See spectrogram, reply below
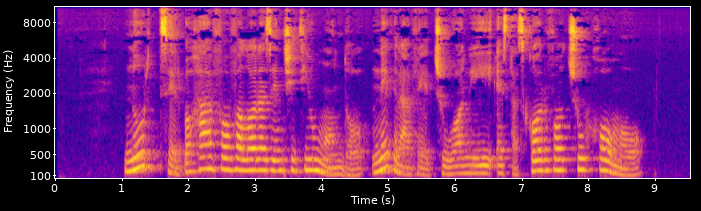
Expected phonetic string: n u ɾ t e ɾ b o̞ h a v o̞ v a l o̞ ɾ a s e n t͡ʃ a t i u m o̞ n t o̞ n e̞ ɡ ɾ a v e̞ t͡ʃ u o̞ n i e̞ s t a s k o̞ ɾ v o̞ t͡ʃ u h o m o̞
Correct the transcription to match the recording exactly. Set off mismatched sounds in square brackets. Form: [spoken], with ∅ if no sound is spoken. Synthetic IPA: n u ɾ [t͡s] e ɾ b o̞ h a v o̞ v a l o̞ ɾ a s e n t͡ʃ [i] t i u m o̞ n [d] o̞ n e̞ ɡ ɾ a v e̞ t͡ʃ u o̞ n i e̞ s t a s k o̞ ɾ v o̞ t͡ʃ u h o m o̞

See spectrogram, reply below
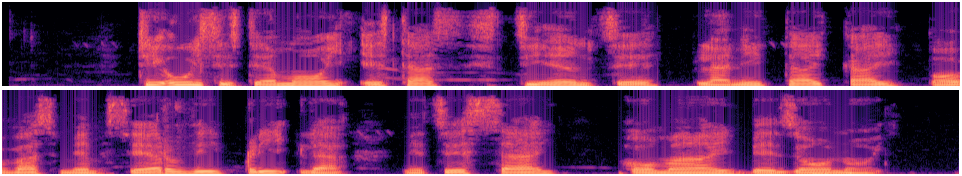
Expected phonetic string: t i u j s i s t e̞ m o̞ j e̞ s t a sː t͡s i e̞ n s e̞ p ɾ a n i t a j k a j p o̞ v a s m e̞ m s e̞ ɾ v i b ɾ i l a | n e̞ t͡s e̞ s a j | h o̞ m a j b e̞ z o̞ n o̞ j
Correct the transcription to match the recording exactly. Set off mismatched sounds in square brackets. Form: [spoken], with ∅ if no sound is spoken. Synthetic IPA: t i u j s i s t e̞ m o̞ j e̞ s t a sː t͡s i e̞ n [t͡s] e̞ p [l] a n i t a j k a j p o̞ v a s m e̞ m s e̞ ɾ v i [p] ɾ i l a | n e̞ t͡s e̞ s a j | h o̞ m a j b e̞ z o̞ n o̞ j

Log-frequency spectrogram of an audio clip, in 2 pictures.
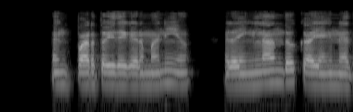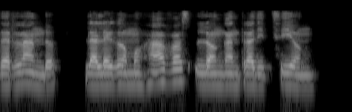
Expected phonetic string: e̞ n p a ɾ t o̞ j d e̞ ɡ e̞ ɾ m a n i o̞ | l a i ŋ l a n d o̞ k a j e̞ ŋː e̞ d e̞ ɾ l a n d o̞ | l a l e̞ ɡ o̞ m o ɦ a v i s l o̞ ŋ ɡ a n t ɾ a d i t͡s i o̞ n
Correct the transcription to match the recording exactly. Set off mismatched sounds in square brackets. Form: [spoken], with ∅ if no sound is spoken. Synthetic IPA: e̞ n p a ɾ t o̞ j d e̞ ɡ e̞ ɾ m a n i o̞ | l a i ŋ l a n d o̞ k a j e̞ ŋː e̞ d e̞ ɾ l a n d o̞ | l a l e̞ ɡ o̞ m o ɦ a v [a] s l o̞ ŋ ɡ a n t ɾ a d i t͡s i o̞ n

